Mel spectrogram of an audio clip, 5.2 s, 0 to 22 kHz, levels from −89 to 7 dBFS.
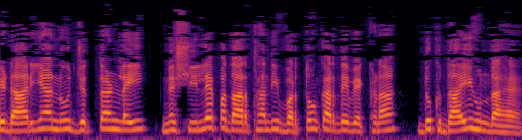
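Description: Low-bitrate audio saved at a high bitrate throughout: content stops at 19.4 kHz, likely a low-bitrate encode that the later high-rate MP3 cannot restore.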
